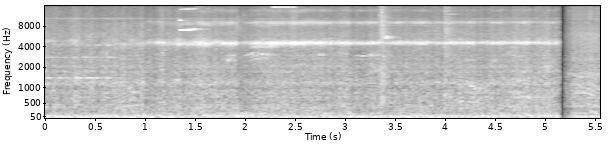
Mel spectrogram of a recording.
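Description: Passenger train running at speed, heard from inside a chair-car coach: a steady heavy rumble with a thin, steady high-pitched wheel squeal from about a second in. The sound drops out abruptly for a moment near the end.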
